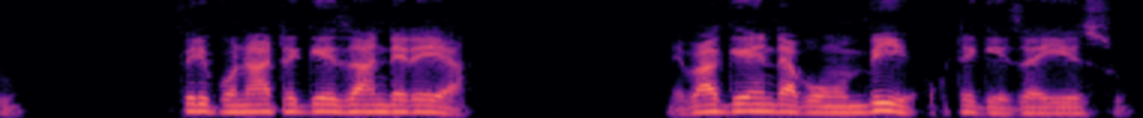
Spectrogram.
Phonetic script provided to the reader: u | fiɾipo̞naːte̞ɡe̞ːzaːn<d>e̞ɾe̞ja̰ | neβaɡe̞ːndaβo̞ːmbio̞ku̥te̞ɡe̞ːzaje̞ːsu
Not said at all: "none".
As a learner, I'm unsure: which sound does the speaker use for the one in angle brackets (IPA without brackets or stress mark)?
d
